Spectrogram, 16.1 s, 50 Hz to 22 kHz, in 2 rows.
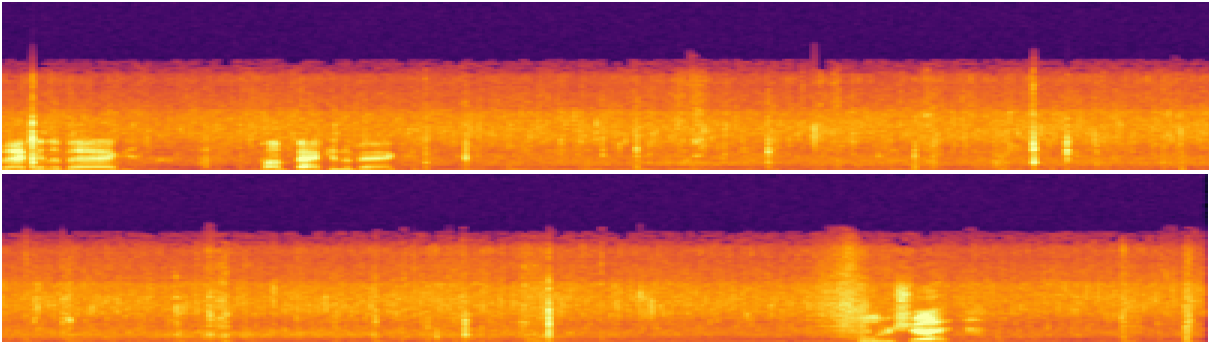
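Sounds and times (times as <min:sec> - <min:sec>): fountain splashing: 0:00.0 - 0:16.0.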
